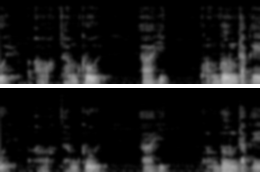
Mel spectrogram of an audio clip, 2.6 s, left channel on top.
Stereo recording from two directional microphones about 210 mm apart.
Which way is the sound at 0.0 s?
45° left (ahead or behind).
